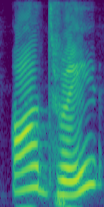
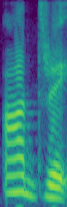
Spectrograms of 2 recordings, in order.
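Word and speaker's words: André: আ্যা এখানে উচ্চারণটা একটু খেয়াল করো। এটা একটা ফরাসি শব্দ। হ্যাঁ। তো পরাচছি শব্দ যেহেতু সেজন্য আমরা স্বরের উপর একটা চন্দ্রবিন্দুর মত উচ্চারণ করব। হ্যাঁ। অর্থাৎ এটা যদি তুমি একেবারে সঠিকভাবে উচ্চারণ করতে যাও তাহলে দন্তানের উচ্চারণটা এখানে হবে না। তার পরিবর্তে আমরা চন্দ্রবিন্দুর মত উচ্চারণ করব। অর্থাৎ আদ্রে অথবা আদ্রে এরকম হবে উচ্চারণটা।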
